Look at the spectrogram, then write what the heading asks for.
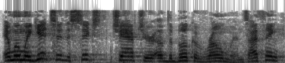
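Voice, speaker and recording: A man in his thirties preaching a sermon in an auditorium, telling stories with lively, rising emphasis. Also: high voice, moderate pace, big-room sound. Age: 30s. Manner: storytelling, animated with rising emphasis.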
